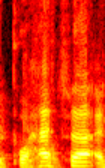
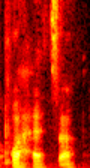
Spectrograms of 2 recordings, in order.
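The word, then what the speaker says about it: Płacheta: It's Szemysław Plecheta or Płocheta. So Płocheta and Szemysław. It's not easy.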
